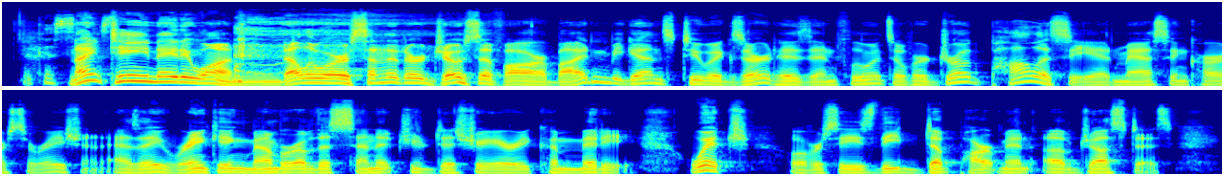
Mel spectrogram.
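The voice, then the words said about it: News anchor voice. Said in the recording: “Can you do like a voice? ... Like a news voice?”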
